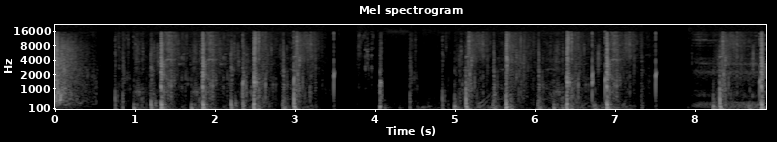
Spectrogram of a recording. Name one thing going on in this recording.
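A pickaxe chips at stone in quick, repeated taps.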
